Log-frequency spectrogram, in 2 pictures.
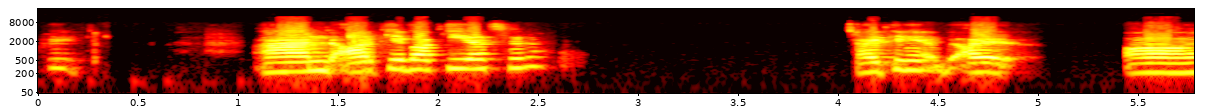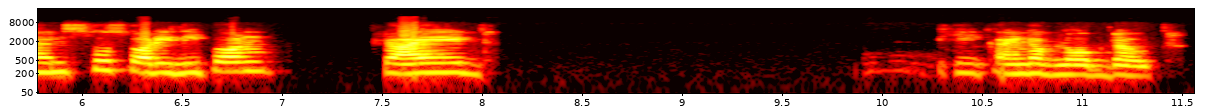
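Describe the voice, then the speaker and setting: A woman trainer leading an online class, brisk and apologetic, switching between languages. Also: mid-range voice, a bit bright. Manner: brisk, apologetic, mixes Bengali and English. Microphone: video call. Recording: dull lo-fi call audio.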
